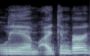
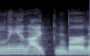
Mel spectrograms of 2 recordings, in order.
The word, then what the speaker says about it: Liam Eichenberg: Also got a question about Liam Eichenberg.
